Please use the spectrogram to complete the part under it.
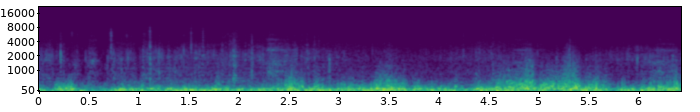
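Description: Wind rumbles loudly against the microphone outdoors.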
